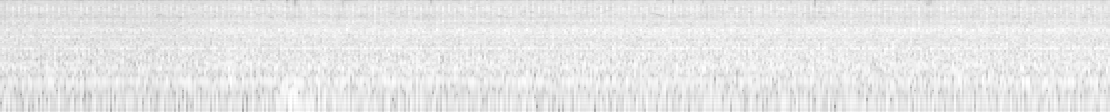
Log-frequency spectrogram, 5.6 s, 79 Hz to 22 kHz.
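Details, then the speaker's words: 2017 Hyundai Santa Fe Sport 2.4 at idle with P0301: uneven idle with irregular stumble every few beats over steady hum; cylinder 1 misfire, oil-fouled number one plug, simple coil suspected. "cylinder one misfire detected so we might just have a simple coil uh so we got a P0301"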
